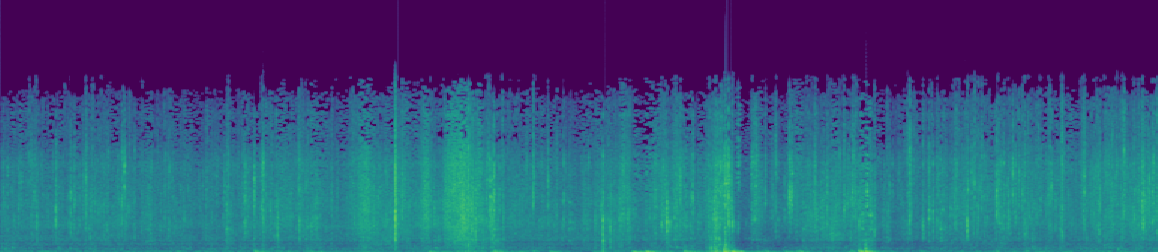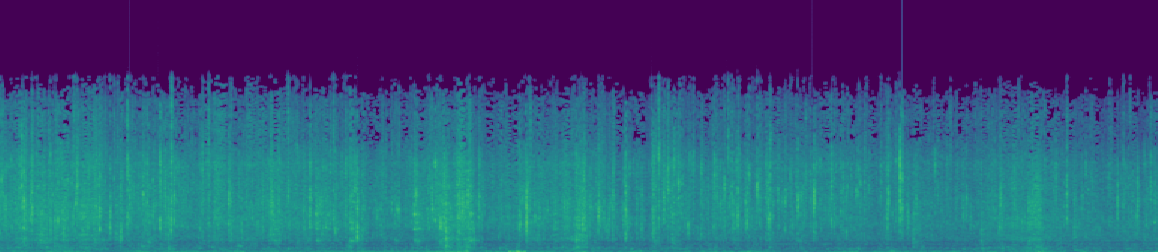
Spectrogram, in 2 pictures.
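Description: Hand tools working electrical wiring: clicks and knocks from pliers and wire crimpers as the leads of a new RV water pump are cut, stripped and connected, with two louder thumps about ten and eleven and a half seconds in.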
